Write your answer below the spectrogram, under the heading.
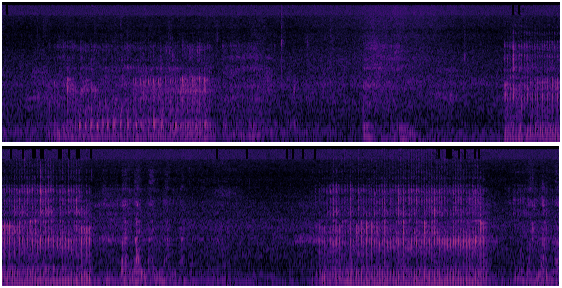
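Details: Asleep English Bulldog snoring loudly in long, rasping, rumbling bursts of about two seconds, separated by quieter breathing gaps, repeated through the recording.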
